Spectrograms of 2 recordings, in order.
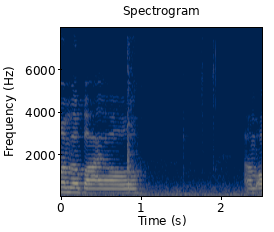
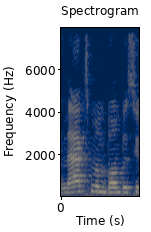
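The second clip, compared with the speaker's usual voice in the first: usual speaking voice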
